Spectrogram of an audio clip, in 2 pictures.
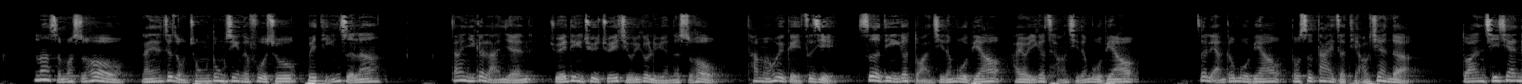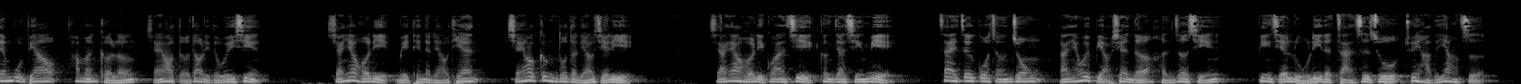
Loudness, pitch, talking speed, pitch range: -27 LUFS, 125 Hz, 285 characters per minute, 110-145 Hz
